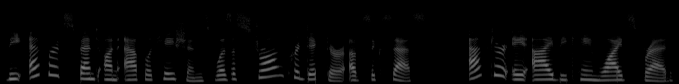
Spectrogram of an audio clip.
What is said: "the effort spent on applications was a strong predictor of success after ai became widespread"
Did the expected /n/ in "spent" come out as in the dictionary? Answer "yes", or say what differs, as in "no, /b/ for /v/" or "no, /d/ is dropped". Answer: yes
